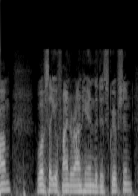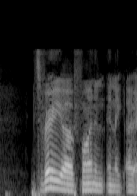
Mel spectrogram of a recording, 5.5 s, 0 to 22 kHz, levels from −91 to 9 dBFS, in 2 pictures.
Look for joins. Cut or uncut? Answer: cut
